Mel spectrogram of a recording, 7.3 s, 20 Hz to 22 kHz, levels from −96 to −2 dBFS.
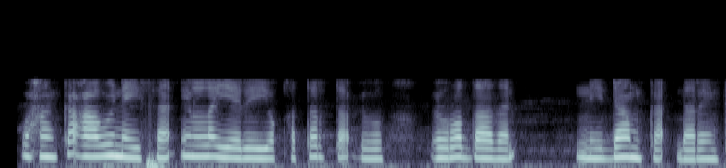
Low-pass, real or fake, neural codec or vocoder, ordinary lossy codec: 3.6 kHz; real; none; none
